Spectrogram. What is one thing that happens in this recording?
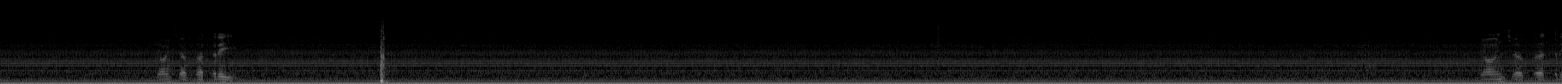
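A loudspeaker system hums steadily.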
